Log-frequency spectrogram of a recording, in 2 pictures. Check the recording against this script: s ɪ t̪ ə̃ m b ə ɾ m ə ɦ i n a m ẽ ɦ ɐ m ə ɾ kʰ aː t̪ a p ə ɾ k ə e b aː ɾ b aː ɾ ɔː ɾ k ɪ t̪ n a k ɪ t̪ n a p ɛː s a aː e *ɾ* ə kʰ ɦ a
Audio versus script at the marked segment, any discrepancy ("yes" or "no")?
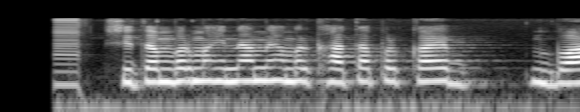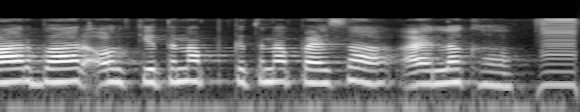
yes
